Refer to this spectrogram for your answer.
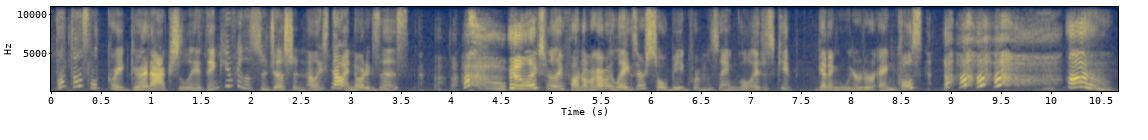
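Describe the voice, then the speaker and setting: A young woman hosting a livestream, chatting casually with an excitable, giggly, informal manner. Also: high voice, fairly quick, background noise. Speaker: livestream host, vtuber. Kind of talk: casual livestream chat and reactions. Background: background music.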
